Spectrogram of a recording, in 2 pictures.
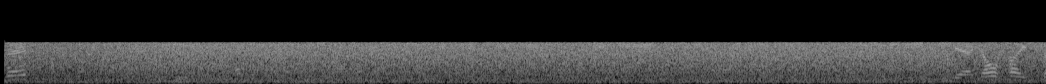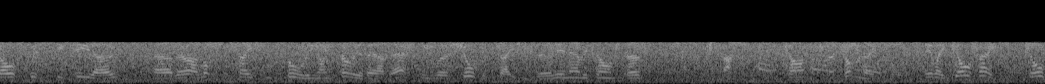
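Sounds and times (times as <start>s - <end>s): faint voice in radio noise: 0.0s - 0.4s, 1.6s - 4.2s, 9.2s - 20.9s
radio operator's voice: 0.0s - 0.4s, 1.6s - 4.1s, 9.1s - 20.9s
radio static hiss: 0.0s - 20.9s.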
